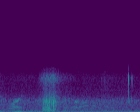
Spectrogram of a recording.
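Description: A short, breathy sniff close to the microphone about three-quarters of a second in, over faint talking in the background, with a brief high squeak near the end.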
